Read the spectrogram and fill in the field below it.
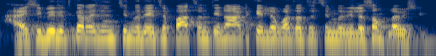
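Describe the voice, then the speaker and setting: A man's voice: high voice, flat delivery, quick pace, a bit bright. A man, teaching a class and lecturing students bluntly. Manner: scolding, blunt, talks straight at students. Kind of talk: classroom lecture and pep talk.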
